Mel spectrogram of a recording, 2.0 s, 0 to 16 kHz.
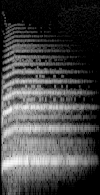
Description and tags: Alarm Siren
Alarm in the warehouse, recorded with zoom h4 internal microphone.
